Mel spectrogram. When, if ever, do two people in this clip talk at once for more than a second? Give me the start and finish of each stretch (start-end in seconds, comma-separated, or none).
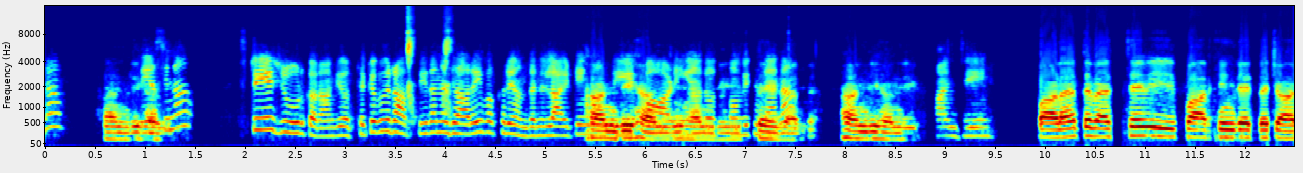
5.5-7.5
